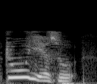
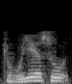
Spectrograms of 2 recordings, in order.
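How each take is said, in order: First: The first syllable has a high level tone. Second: The first syllable has a dipping falling-rising tone. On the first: It means pig Jesus. The speaker calls it wrong. "他就说猪耶稣啊，那么把耶稣呢这个主呢变成一头猪了" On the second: It means the Lord Jesus. The speaker calls it right. "他不是说主耶稣"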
